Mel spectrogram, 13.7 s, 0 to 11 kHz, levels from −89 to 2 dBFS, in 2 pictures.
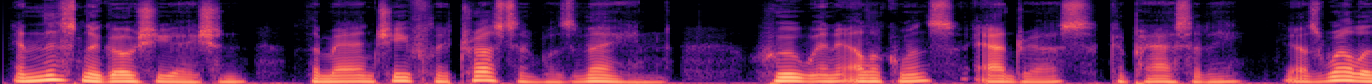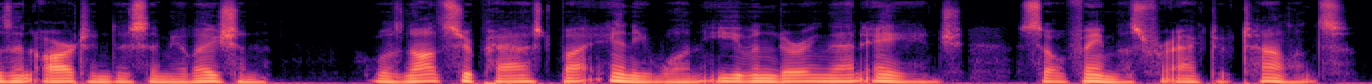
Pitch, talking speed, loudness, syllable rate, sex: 115 Hz, 155 wpm, -20 LUFS, 5.4 syllables/s, male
